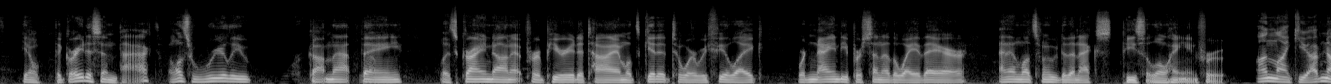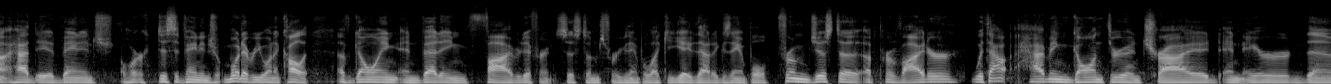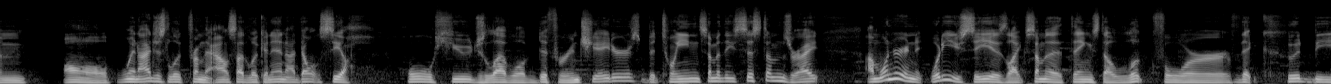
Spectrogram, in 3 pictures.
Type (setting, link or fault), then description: setting, busy venue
